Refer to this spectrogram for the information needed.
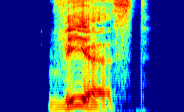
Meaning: second-person singular subjunctive I of wehen
- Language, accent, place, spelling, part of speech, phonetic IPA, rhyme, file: German, Germany, Berlin, wehest, verb, [ˈveːəst], -eːəst, De-wehest.ogg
